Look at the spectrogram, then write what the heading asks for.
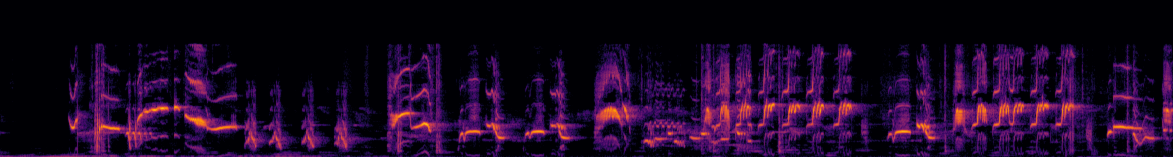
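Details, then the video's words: Lesser shortwing, known locally as Cingcoang coklat, in full energetic song: loud bursts of high, quick whistled phrases and chattering trills, separated by brief gaps, after a low hum at the start. "Jongkangan/Cingcoang coklat paling gacor"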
